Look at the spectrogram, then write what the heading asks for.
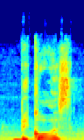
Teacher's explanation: you are not stressing the first syllable be. But when it comes to cause, you're stressing the second syllable · So the first one will be unstressed and the second one is stressed. It sounds like da d d d d d d d d d d d d d d d d d d d d dum.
